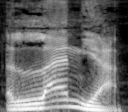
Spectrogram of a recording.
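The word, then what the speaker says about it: lagniappe: But today's word, I'd love for you to try and spell for us, is lanyap. Lanyap. – Lanyap. – Lanyap. – That's what I said, although a little emphasis on the second syllable.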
